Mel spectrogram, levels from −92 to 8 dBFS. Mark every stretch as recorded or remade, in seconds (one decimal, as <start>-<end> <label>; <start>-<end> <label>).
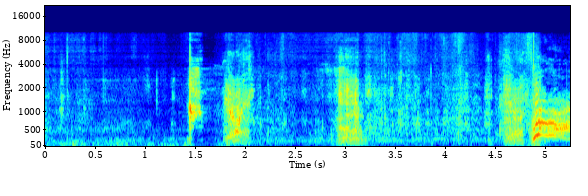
0.0-1.7 remade; 1.7-2.5 recorded; 2.5-3.3 remade; 3.3-5.3 recorded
